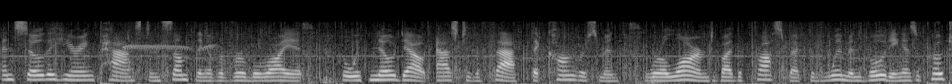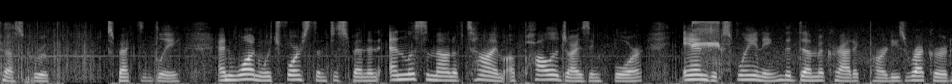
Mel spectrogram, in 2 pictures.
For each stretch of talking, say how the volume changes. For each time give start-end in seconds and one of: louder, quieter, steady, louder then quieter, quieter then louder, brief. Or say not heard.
0.0-19.0 steady.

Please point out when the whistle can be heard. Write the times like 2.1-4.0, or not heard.
1.2-2.2, 16.4-16.9.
